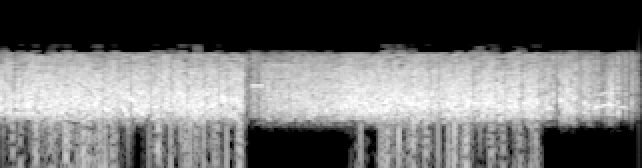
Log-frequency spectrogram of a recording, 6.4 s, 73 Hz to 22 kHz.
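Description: Loud FM static from a PMR 446 radio receiver, a steady hiss with the channel open on a weak or noisy signal. It breaks off briefly about two and a half seconds in, then resumes.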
